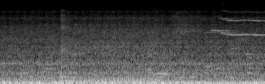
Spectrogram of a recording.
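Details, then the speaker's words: Yamaha NMAX Tech Max scooter idling after big CVT oil seal replacement and TCU pulley calibration, pulley now moving, no errors; low, smooth, very quiet running like new, no rattle or grinding. "Okay na. Sobrang tahimik. Parang bago. Tahimik na, basta mahimik."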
